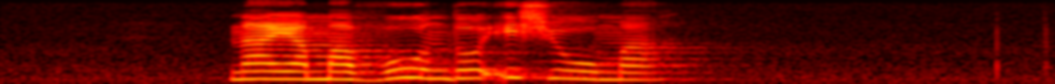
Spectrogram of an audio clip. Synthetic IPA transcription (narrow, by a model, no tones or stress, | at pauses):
najamavund̪uʔiʃuːma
